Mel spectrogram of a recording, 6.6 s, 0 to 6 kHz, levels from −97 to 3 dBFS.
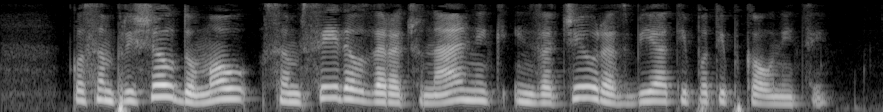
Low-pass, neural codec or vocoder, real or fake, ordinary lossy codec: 5.4 kHz; none; real; MP3, 32 kbps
